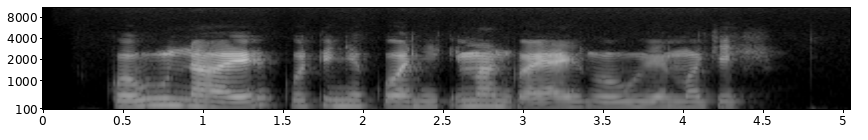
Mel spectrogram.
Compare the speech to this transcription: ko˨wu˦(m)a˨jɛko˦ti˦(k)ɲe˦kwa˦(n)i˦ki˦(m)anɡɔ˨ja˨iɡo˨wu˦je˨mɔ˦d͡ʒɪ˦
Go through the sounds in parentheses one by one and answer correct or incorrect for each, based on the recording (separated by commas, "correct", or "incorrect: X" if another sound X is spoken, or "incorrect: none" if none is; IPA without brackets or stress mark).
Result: incorrect: n, incorrect: none, incorrect: ɲ, correct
